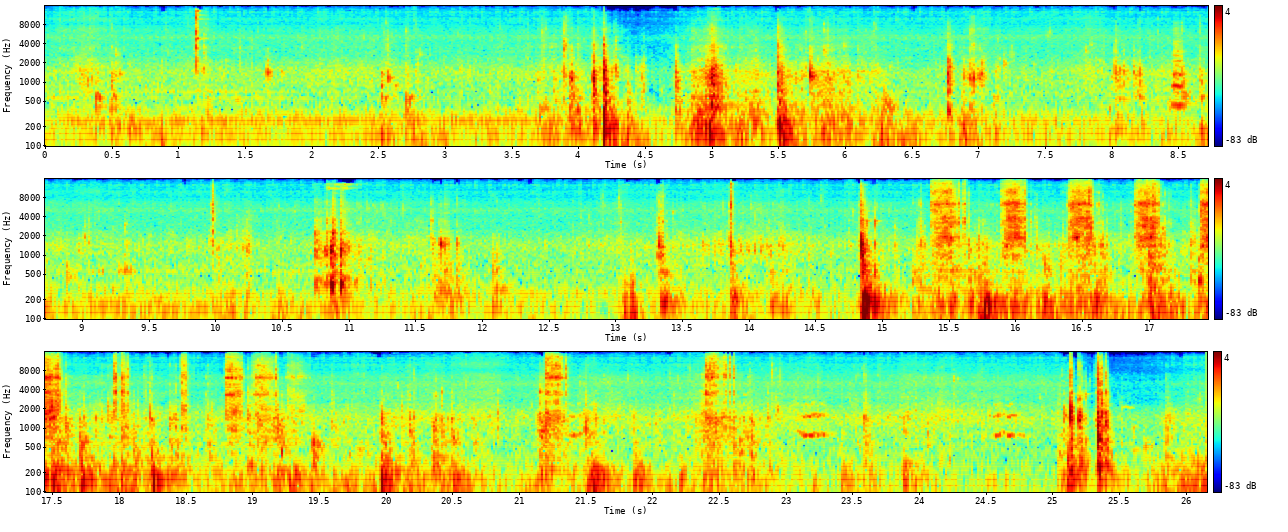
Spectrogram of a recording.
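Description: Ratchet wrench tightening the centre nut of a boat steering wheel onto its helm shaft, with a few metal knocks as the washer and nut go on, then a run of quick, evenly spaced ratchet clicks in the second half.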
